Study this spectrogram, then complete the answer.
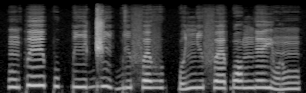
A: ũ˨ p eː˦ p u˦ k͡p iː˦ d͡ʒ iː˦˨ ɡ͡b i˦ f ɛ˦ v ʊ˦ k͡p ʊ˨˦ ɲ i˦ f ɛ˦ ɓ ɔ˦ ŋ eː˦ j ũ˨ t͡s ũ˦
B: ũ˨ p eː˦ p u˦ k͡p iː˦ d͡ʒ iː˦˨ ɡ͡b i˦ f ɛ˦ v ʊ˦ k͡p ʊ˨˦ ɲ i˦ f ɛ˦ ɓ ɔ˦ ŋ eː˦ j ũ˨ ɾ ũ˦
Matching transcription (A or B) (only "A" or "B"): B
